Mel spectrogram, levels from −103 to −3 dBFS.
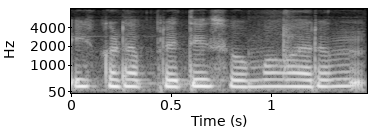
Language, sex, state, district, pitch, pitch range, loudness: Telugu, female, Telangana, Nalgonda, 240 Hz, 235-245 Hz, -13 LUFS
